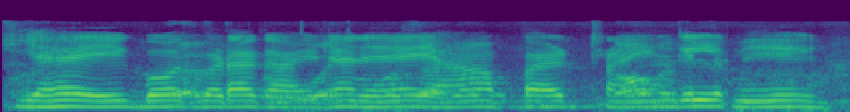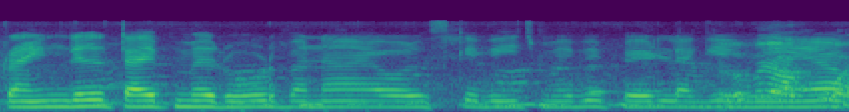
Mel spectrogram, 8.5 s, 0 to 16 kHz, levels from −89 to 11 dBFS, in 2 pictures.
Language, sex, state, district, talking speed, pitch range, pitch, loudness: Hindi, male, Uttar Pradesh, Jalaun, 175 wpm, 185-195 Hz, 190 Hz, -17 LUFS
